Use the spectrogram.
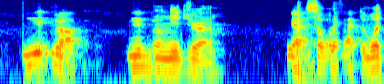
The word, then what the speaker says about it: Nidra: n d r a no it's yeah it's pronounced as Yoga Nidra Nidra Nidra yeah so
